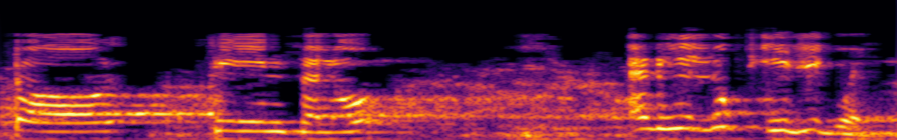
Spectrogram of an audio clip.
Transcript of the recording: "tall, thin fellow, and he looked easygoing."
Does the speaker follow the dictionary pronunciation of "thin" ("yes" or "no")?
no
